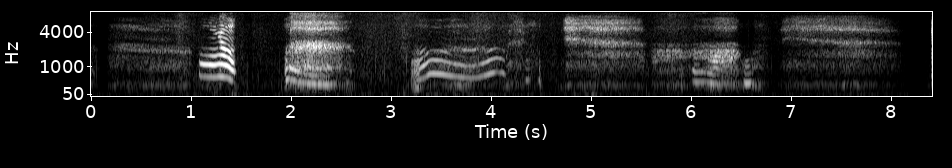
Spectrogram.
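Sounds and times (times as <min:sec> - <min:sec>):
sex sounds in cowgirl position: 0:00.5 - 0:07.4
deep kissing under a futon: 0:00.6 - 0:06.6.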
